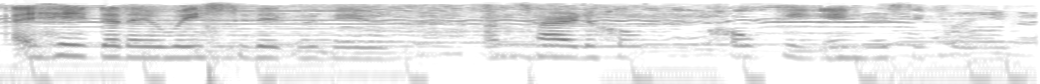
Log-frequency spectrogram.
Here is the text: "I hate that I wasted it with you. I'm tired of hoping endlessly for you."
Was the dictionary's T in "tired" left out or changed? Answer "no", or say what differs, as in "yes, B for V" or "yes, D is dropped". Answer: yes, S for T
